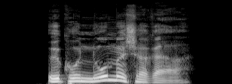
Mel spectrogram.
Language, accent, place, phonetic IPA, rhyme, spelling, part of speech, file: German, Germany, Berlin, [økoˈnoːmɪʃəʁɐ], -oːmɪʃəʁɐ, ökonomischerer, adjective, De-ökonomischerer.ogg
- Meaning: inflection of ökonomisch: 1. strong/mixed nominative masculine singular comparative degree 2. strong genitive/dative feminine singular comparative degree 3. strong genitive plural comparative degree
